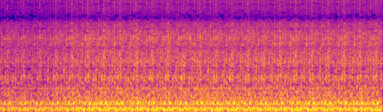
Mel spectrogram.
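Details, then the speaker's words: Newly bought diesel truck with ABS and check-engine lights on: uneven, lumpy idle clatter, about three pulses a second landing unevenly; rough idle, owner suspects injectors before scan-tool diagnosis. "I'm definitely here she runs a little rough I'm pretty sure we need injectors definitely sounds like injectors"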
